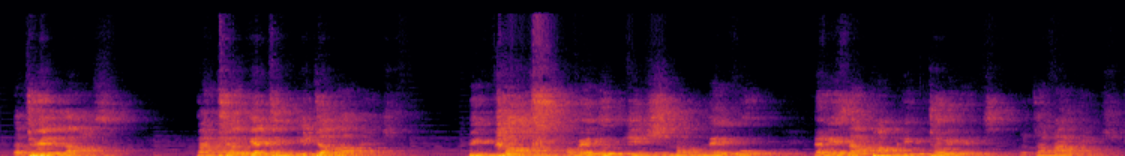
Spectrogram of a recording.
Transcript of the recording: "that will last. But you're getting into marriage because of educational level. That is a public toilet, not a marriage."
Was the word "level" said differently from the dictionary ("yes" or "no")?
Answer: yes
